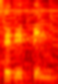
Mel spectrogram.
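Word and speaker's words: フィリピン: और इसे हम बोलते हैं फिलीपीन जापानीज़ भाषा में, FILIPIN फिलीपीन।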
